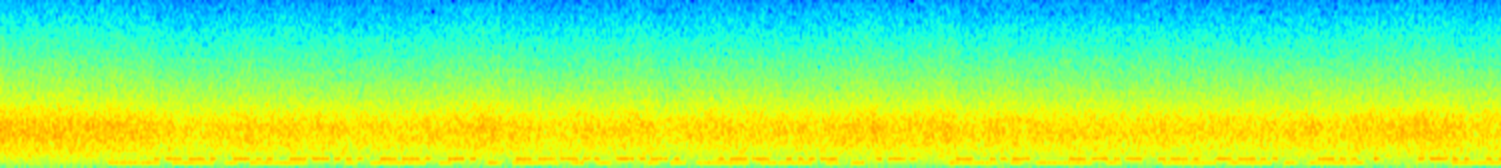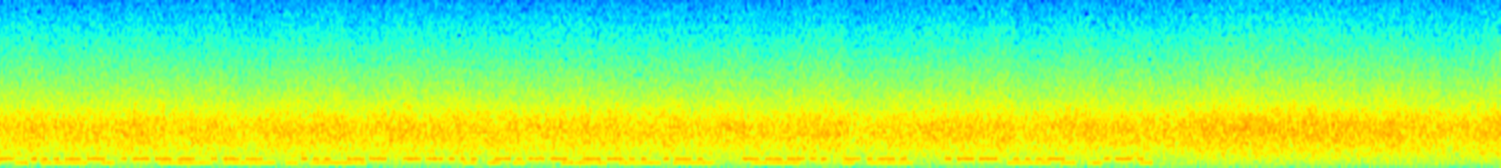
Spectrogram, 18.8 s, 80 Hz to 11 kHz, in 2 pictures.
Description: Morse code, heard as two keyed tones, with heavy radio static. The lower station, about 15 wpm, 500 Hz: QRL? CQ CQ SOTA DE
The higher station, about 34 wpm, 760 Hz: PD7GN 8C WV R TU QRZ DE LA3JW SM7YZR 8C WV R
